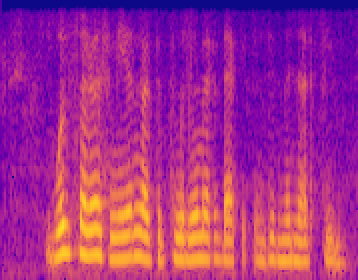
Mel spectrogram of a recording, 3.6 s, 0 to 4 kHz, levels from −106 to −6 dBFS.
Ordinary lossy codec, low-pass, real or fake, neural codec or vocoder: none; 3.6 kHz; fake; codec, 16 kHz in and 24 kHz out, 0.6 kbps, FocalCodec, streaming, 4096 codes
